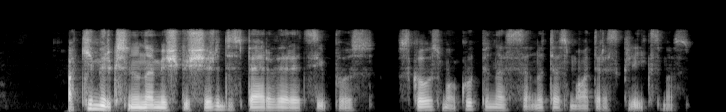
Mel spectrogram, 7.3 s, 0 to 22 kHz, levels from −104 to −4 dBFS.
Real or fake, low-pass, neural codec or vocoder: fake; 7.2 kHz; vocoder, 44.1 kHz, 128 mel bands every 512 samples, BigVGAN v2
